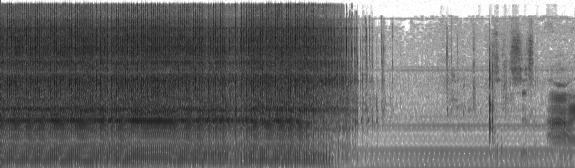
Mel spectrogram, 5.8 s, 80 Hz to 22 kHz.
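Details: YS FZ63 model glow engine, first run, 22% nitro / 18% oil fuel, OS F plug: high-pitched scream sags, wavers and drops off, running unevenly and not reaching full throttle; owner suspects debris in the fuel regulator, unconfirmed.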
